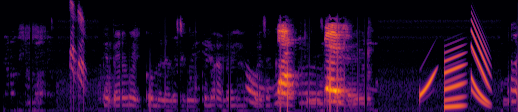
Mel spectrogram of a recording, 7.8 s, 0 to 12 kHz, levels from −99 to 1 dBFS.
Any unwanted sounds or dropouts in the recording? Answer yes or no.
yes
